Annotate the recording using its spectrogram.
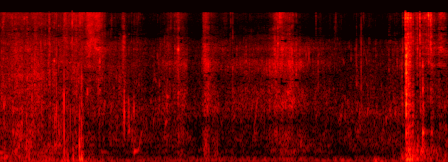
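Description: Quiet lakeside ambience: a faint steady hiss with a few soft clicks and knocks about a second in, like light handling noise near the water.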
